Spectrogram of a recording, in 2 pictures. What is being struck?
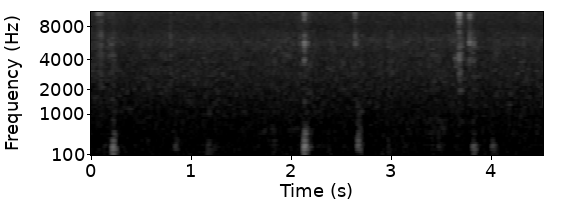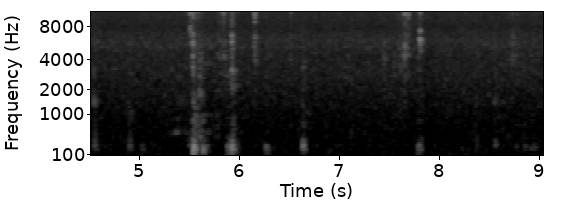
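Bar of soap.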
